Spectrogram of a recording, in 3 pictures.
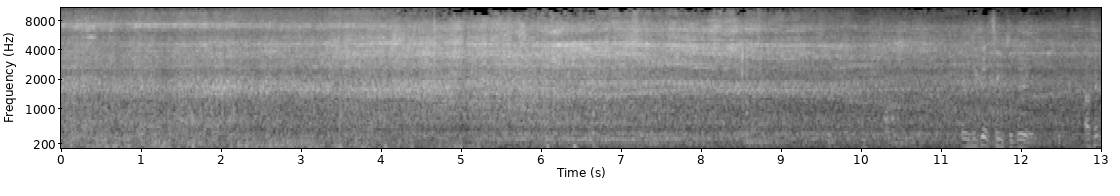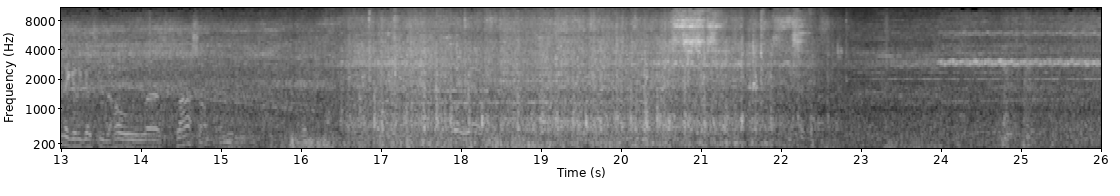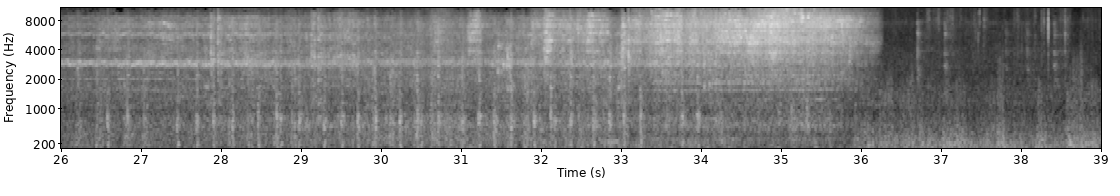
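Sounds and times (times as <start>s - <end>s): trains passing close by: 0.0s - 39.0s
high wheel squeal: 23.3s - 28.8s.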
